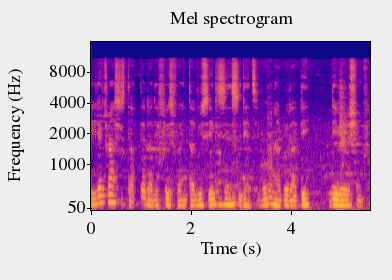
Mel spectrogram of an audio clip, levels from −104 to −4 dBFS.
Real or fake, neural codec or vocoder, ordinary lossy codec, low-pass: real; none; none; 10.8 kHz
